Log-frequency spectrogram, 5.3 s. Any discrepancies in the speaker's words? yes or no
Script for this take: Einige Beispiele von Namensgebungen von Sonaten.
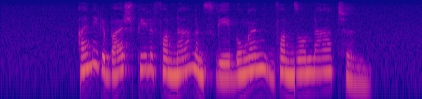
no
